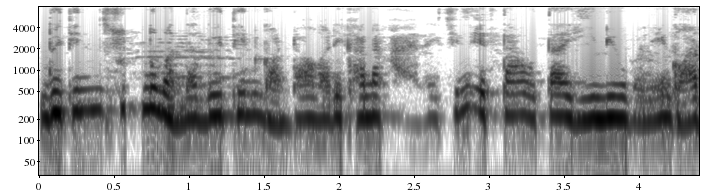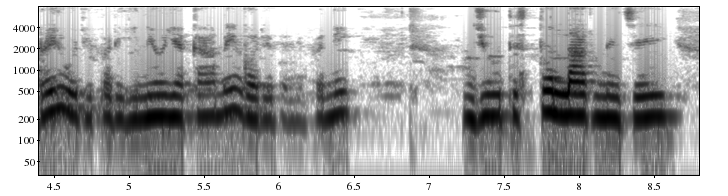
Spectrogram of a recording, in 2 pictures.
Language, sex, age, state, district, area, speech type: Nepali, female, 18-30, West Bengal, Kalimpong, rural, spontaneous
